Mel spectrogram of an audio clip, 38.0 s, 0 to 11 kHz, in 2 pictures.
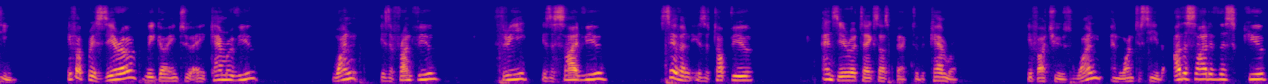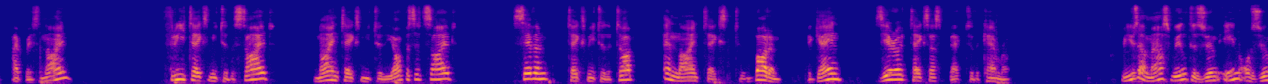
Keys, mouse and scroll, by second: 2.0 KP_0, 5.3 KP_1, 7.4 KP_3, 9.9 KP_7, 13.3 KP_0, 16.0 KP_1, 19.6 KP_9, 21.5 KP_3, 24.9 KP_9, 27.2 KP_7, 29.6 KP_9, 33.9 KP_0.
